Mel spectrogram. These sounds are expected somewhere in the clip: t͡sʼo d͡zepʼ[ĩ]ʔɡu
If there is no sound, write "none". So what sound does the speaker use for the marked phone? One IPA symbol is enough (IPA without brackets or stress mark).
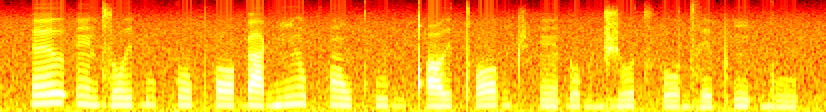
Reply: ĩ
